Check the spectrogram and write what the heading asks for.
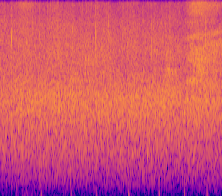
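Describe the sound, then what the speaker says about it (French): A church audience at a gathering with the pastor applauds and cheers, a dense, steady wash of many hands clapping close and loud throughout, with no speech over it. "Est-ce qu'on peut acclamer pour le oui du pasteur?"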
